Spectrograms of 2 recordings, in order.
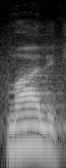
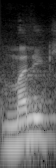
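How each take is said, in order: First: The first vowel is held long. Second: The first vowel is short. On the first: "खड़ी ज़बर को हमने दो या तीन अलिफ की मदार लंबा करना" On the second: "मलिक यौमिद्दीन मतलब पढ़ते हैं लोग, वो क़िरात भी सही है"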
